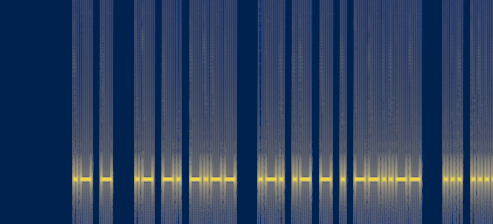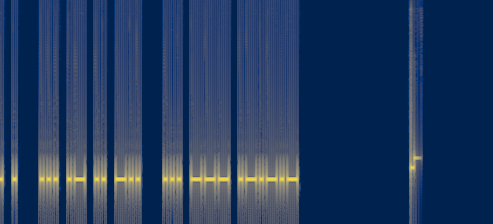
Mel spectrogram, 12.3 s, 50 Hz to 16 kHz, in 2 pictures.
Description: Morse code, heard as a keyed tone, about 28 wpm, 700 Hz. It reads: AT ANY RATE, SHE SAID SO.
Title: Sentences from Top 1000 Words - Review Part 4 - 28wpm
